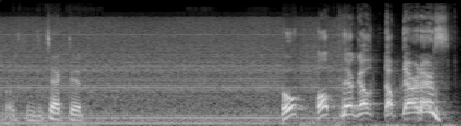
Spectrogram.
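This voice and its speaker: A man's voice: extremely high pitch, huge pitch swings, a little slow, vocal fry, slight background noise. Guy hosting a reaction show, jokey off the cuff commentary, casual chat. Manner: playful, joking. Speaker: host.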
